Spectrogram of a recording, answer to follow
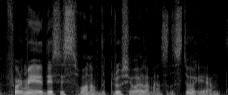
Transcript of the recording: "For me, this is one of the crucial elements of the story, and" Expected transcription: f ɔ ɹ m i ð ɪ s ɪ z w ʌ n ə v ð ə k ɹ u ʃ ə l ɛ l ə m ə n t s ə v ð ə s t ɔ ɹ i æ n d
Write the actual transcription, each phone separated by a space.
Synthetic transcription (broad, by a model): f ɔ ɹ m i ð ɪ s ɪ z w ʌ n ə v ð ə k ɹ u ʃ ə l ɛ l ə m ə n t s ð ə s t ɔ ɹ i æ n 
